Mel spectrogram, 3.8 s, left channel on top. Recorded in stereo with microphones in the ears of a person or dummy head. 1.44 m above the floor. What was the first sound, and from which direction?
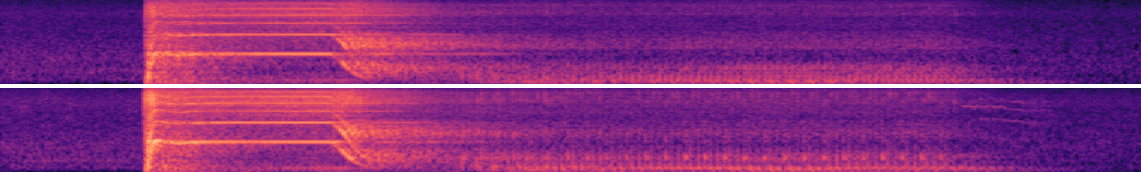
A drill, 50° right (ahead or behind).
